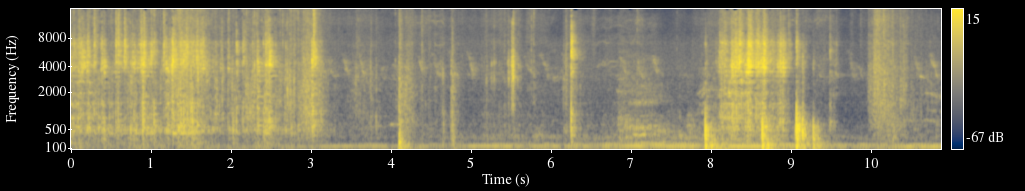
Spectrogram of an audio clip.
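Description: Dried seeded-banana pieces poured from a plastic basket into a metal wok, rattling and clattering against the pan for the first couple of seconds, then scattered clicks as they settle and are spread, with another burst of rattling near the end.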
